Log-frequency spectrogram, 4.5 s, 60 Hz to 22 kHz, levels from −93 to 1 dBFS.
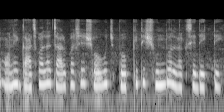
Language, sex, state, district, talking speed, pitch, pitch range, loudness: Bengali, female, West Bengal, Cooch Behar, 105 wpm, 255 Hz, 230-270 Hz, -14 LUFS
